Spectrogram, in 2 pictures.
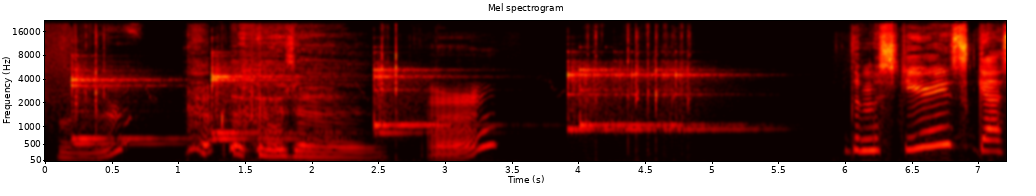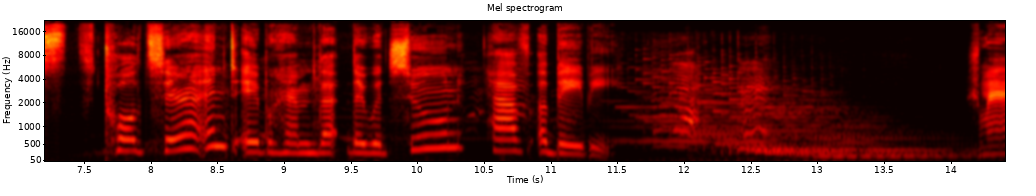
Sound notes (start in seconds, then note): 6.1 voiceover; 11.5 harp glissando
